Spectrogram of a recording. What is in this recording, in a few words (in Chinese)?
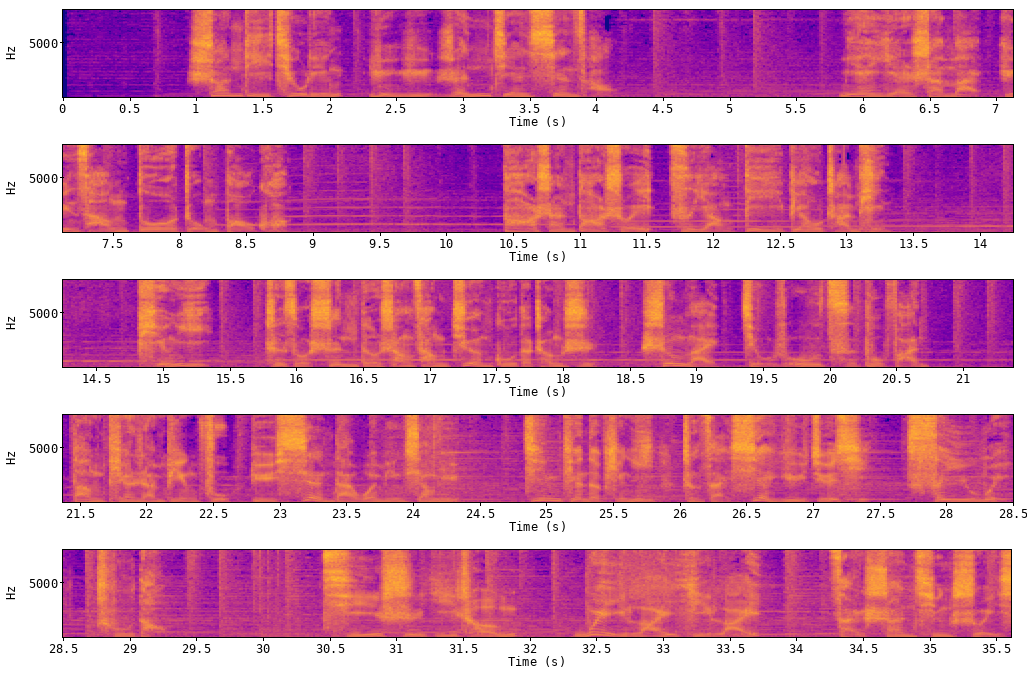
男 专题 航拍中国风格; 平邑新规划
